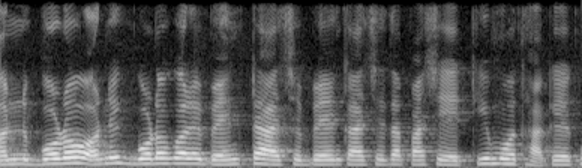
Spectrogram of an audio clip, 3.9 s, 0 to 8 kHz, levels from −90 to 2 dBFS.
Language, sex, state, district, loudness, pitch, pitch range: Bengali, female, Odisha, Malkangiri, -15 LUFS, 215 Hz, 210-240 Hz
